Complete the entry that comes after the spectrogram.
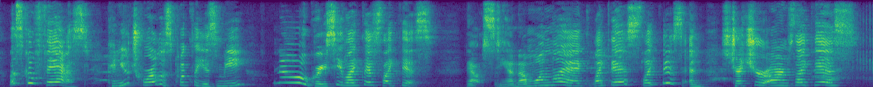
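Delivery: put-on high, bossy little girl voice; Greta, boastful child. Big sister boasting to Gracie, high and bossy. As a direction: show off being taller.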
